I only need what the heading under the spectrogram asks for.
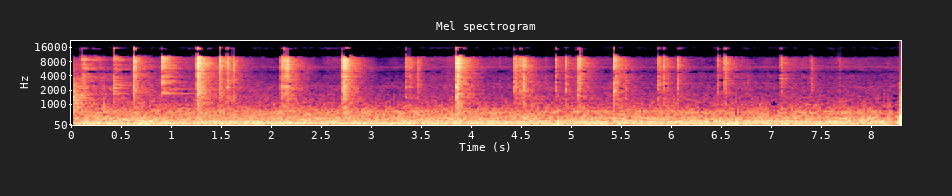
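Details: Indoor creaking and irregular clicking over a steady low hum, with no animal voice.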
